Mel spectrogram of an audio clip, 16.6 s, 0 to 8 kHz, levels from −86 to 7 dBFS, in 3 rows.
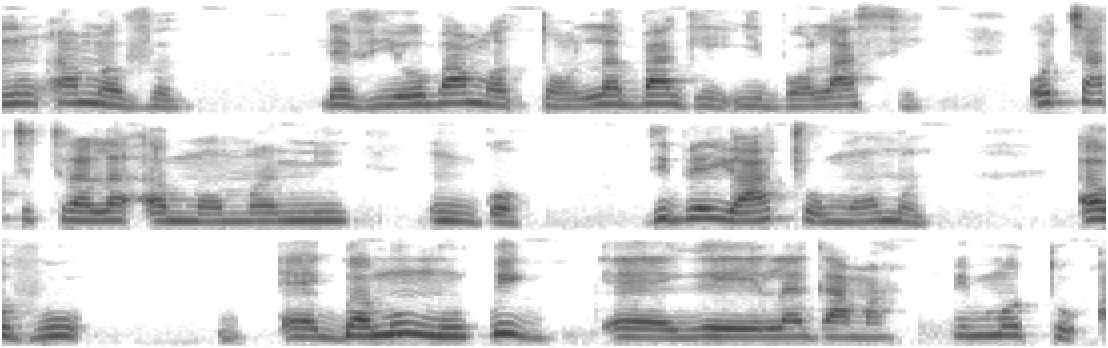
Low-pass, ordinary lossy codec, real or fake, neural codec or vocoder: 7.2 kHz; Opus, 16 kbps; real; none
